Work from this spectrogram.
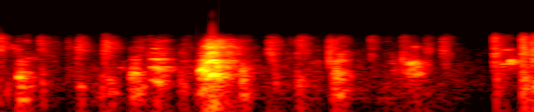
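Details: Three cocker spaniels begging to be taken for a walk, giving a rapid run of short yelping, whining vocal bursts with a louder drawn-out cry near the middle, then more choppy yips after a brief pause.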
